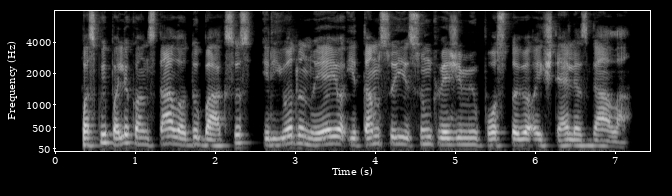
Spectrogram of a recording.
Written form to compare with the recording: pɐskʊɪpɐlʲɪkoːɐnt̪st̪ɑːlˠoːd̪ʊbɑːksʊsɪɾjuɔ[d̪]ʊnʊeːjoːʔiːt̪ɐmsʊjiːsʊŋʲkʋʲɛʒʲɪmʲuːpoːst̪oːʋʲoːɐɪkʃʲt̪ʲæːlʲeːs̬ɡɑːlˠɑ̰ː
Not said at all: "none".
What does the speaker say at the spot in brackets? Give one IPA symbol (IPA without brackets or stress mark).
d̪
